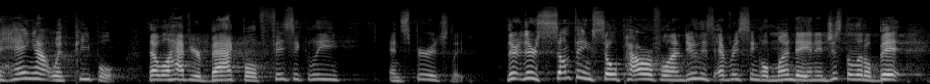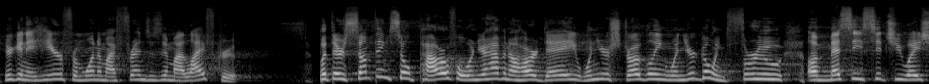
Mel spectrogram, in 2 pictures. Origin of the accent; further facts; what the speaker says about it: New York, United States; moved away; I'm from New York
